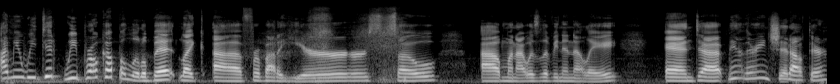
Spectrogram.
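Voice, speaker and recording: Lively intonation runs through speech delivered at a moderate speed. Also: woman, fairly low pitch for a woman. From Texas, San Antonio; Texas. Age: 30s. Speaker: comedian and performer; comedian. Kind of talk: casual chat. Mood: relaxed, joking, lively. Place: studio. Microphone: handheld.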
